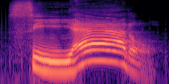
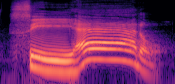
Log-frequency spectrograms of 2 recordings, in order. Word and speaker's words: Seattle: she but C now the word Seattle has 3 syllables and the middle syllable that ah is the primary stress syllable so it sounds like this Seattle Seattle make sure the a sound is much louder and longer than the other two syllables around it now the most difficult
